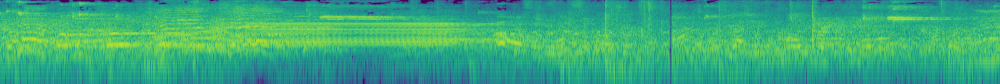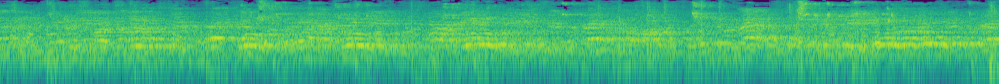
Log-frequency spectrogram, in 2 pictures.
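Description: A crowd of spectators talks and calls out in a large echoing gym.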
